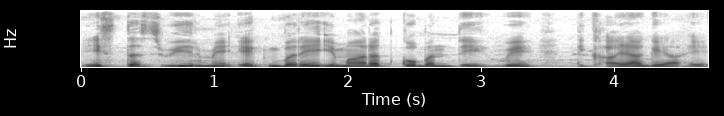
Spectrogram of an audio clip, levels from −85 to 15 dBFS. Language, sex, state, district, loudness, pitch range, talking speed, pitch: Hindi, male, Arunachal Pradesh, Lower Dibang Valley, -17 LUFS, 120-145 Hz, 155 wpm, 130 Hz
